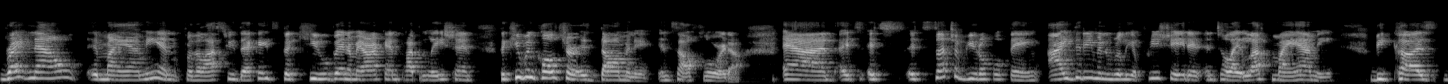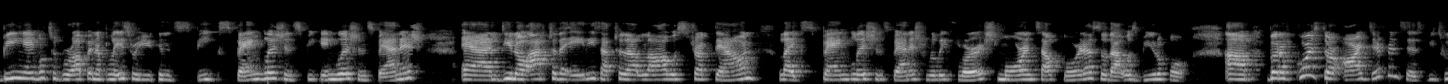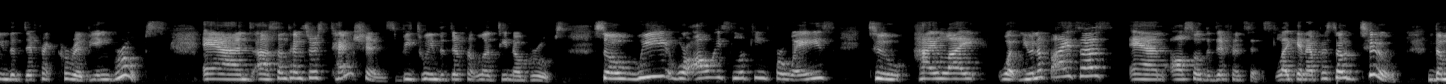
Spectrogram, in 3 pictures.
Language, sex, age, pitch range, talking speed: English, female, 30-49, 220-275 Hz, 175 wpm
